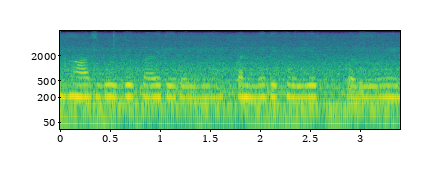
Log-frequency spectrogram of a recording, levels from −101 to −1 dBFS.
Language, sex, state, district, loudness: Hindi, female, Madhya Pradesh, Dhar, -15 LUFS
